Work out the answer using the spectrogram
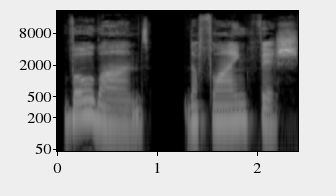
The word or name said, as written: Volans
